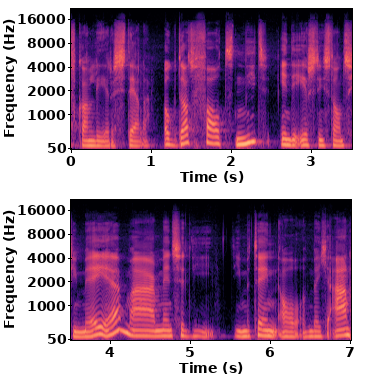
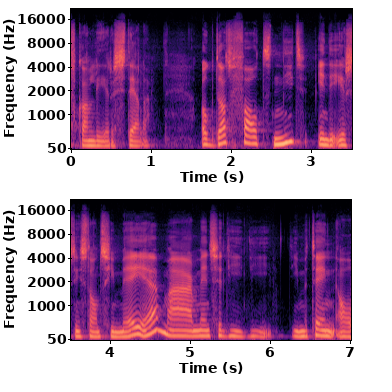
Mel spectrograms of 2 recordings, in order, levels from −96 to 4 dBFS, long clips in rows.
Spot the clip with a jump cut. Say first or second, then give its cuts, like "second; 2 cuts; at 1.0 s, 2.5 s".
first; 2 cuts; at 1.1 s, 5.0 s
